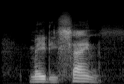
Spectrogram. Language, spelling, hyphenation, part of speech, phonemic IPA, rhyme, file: Dutch, medicijn, me‧di‧cijn, noun, /meː.diˈsɛi̯n/, -ɛi̯n, Nl-medicijn.ogg
- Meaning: medicine, cure, medication (substance)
